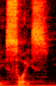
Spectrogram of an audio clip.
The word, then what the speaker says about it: Seuss: It's actually Seuss. But he never corrected people because he got sick of correcting them. So it's actually Seuss is how you're supposed to pronounce it.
